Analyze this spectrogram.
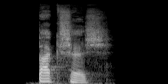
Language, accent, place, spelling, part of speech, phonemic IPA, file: German, Germany, Berlin, Bakschisch, noun, /ˈbakʃɪʃ/, De-Bakschisch.ogg
- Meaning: baksheesh (bribe or tip paid to speed up services in the Middle East an SW Asia)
